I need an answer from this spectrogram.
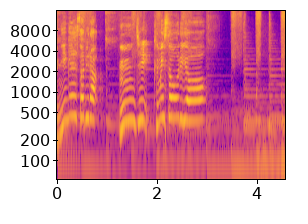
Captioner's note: in Okinawan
